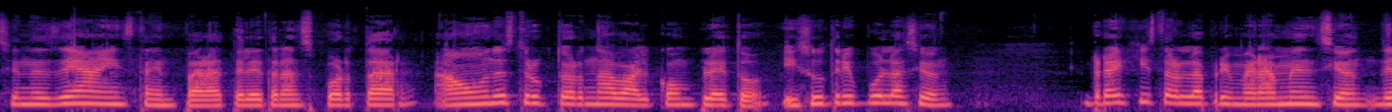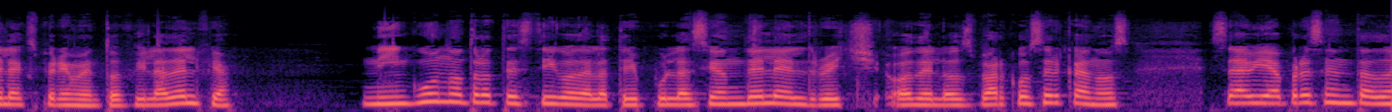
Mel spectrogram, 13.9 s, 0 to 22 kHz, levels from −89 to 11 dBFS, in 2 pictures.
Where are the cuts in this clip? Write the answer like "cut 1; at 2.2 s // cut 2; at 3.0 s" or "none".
none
